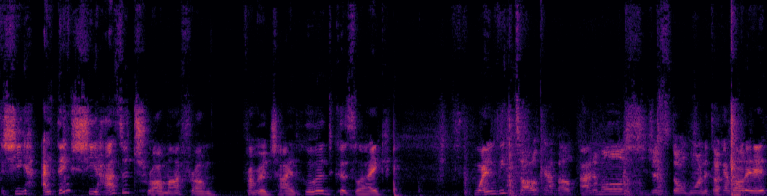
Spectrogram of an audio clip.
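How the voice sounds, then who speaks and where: A woman talks with a Quebec accent and lively intonation. Noticeable noise sits in the background. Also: fairly low pitch for a woman, fairly slow pace. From Montreal, Quebec. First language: French. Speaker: vlogger. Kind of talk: casual vlog chat. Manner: hesitant, frequent fillers.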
